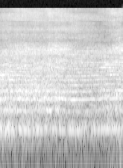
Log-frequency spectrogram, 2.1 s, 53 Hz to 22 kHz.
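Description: Racing karts' 125 cc IAME X30 two-stroke engines running at speed on track, a steady buzzing engine sound.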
